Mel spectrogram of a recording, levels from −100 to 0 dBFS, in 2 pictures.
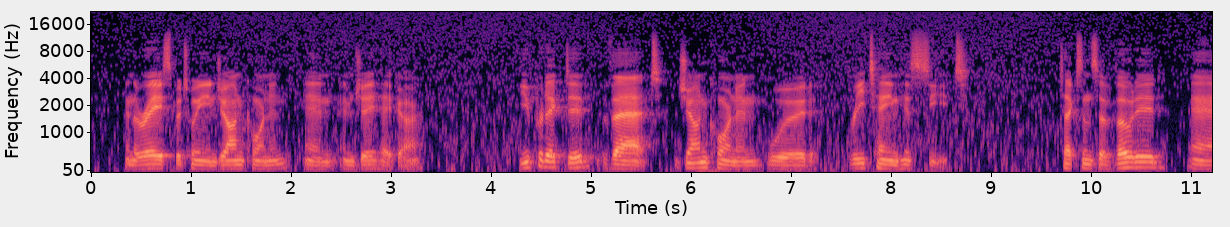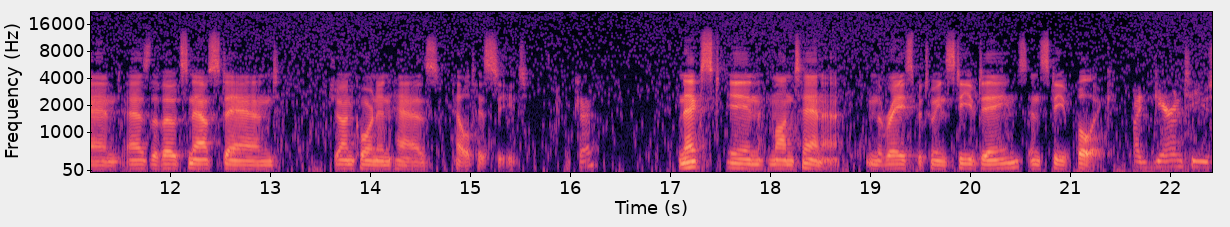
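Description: Speech clip with overdone noise removal throughout: the denoiser cut frequency bands near its noise estimate, leaving the background as twinkling, warbling specks and stripping quieter speech detail.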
